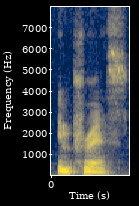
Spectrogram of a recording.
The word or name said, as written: impress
